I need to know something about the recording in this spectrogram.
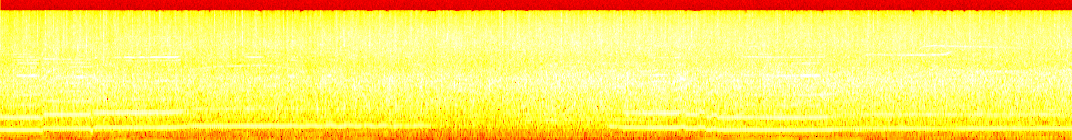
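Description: Audience applauding steadily over slow music, a melody of long held notes with a wavering note about three seconds in.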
